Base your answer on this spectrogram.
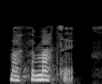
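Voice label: "mathematics", British; Study, education, research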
